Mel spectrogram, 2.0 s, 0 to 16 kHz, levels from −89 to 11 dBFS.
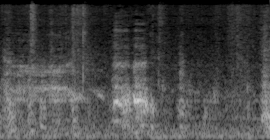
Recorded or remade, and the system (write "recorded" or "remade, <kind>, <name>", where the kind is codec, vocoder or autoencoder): remade, vocoder, Vocos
